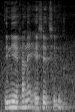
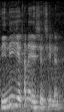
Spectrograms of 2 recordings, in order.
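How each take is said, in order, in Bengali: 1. শব্দগুলো সমানভাবে, কোনো বিশেষ জোর ছাড়া বলা হয়। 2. প্রথম শব্দ, তিনি, জোর দিয়ে বলা হয়। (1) "এটা একটা নর্মাল একটা সেন্টেন্স" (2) "এখানে আমি জোর দিয়ে বলছি ... এই তিনির উপরে জোর দেওয়া হচ্ছে"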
